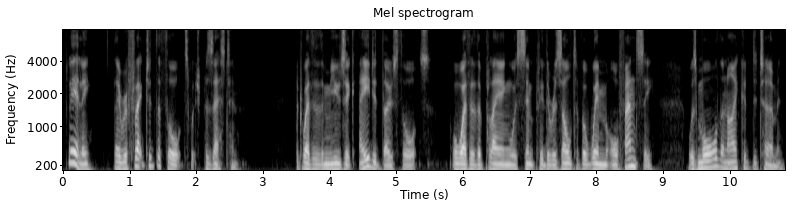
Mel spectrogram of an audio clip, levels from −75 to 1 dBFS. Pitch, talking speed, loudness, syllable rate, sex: 115 Hz, 190 wpm, -21 LUFS, 5.6 syllables/s, male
